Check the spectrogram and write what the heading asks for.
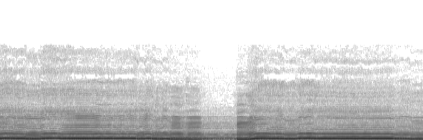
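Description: A single voice humming a slow, wordless melody: long held notes with ornamented turns, a brief break about three seconds in, then a rise back to another long held note.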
